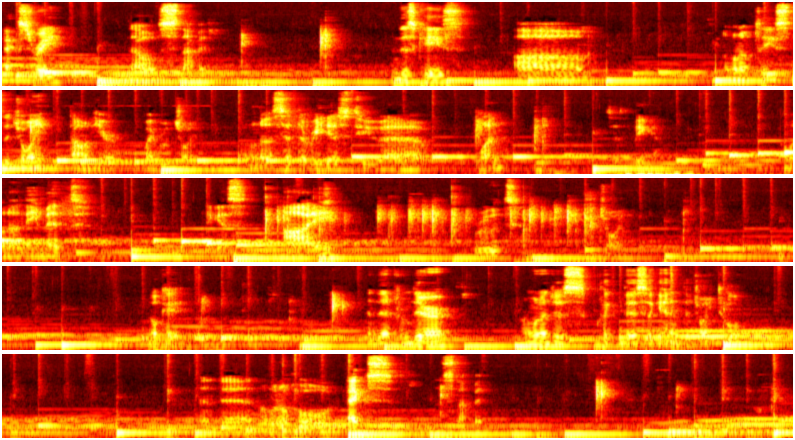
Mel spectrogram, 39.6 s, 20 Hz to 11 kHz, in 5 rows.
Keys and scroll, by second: 13.5 Return, 18.4 shift+i, 26.9 w.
